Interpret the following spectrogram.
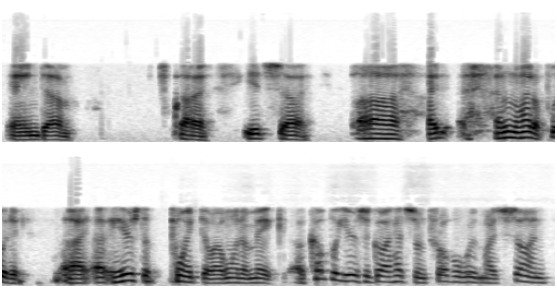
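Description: A man of eighty calling in to a radio show, speaking in a halting, reflective way with many fillers. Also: medium pitch, gravelly. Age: 80s. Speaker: caller. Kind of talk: call-in radio chat. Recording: phone line.

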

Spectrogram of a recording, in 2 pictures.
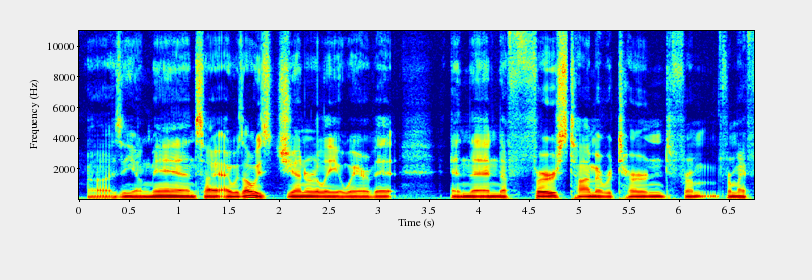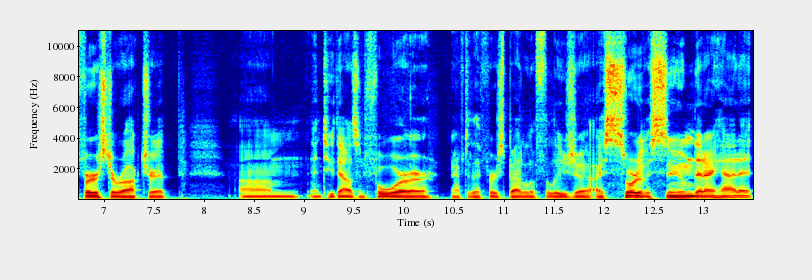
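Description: A man in his thirties from Southern California, a guest author speaking haltingly in a radio studio interview, with many restarts and fillers. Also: low voice, clear, resonant tone, no room sound.

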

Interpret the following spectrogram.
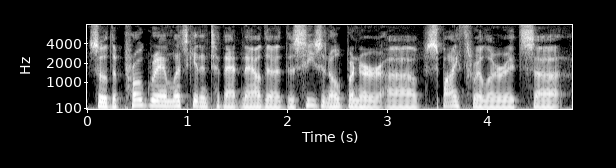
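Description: A man's voice: mid-range voice, normal speed, warm tone, smooth. A man hosting an interview, asking friendly questions with small stumbles and restarts. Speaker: interview host. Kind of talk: casual interview.

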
